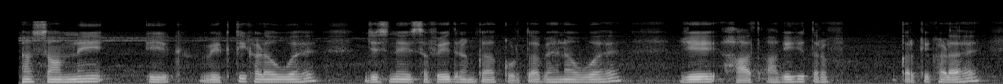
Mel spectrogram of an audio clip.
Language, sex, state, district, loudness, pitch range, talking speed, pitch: Hindi, male, Bihar, Gaya, -25 LUFS, 110-130 Hz, 135 wpm, 115 Hz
